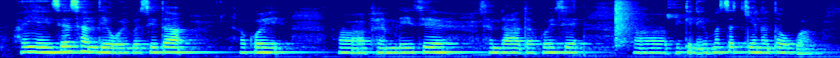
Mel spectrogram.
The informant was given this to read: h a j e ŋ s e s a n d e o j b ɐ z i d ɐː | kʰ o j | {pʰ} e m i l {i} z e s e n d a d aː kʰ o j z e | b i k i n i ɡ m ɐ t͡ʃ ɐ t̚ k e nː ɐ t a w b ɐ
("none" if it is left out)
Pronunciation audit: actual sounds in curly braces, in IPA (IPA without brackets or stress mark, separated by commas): pʰ, i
